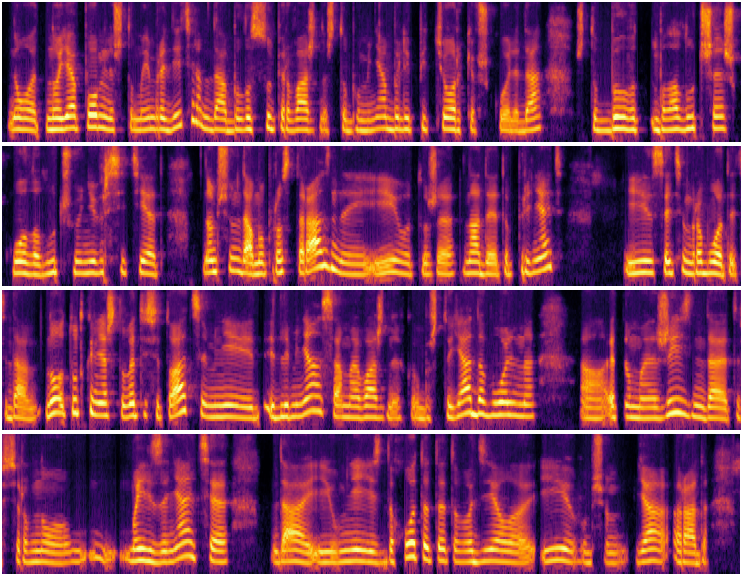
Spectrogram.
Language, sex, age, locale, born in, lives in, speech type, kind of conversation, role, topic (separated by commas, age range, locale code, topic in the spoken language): Russian, female, 35-39, ru-RU, Russia, Italy, conversation, advice, user, Как справиться со страхом разочаровать родителей своим выбором профессии?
